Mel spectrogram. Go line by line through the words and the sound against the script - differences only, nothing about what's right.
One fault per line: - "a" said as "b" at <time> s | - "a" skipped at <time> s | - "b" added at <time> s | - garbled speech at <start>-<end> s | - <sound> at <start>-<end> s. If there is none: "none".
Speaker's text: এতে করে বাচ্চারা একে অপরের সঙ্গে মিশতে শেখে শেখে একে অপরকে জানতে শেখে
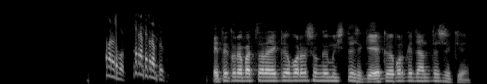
- chirp at 1.1-1.7 s
- "শেখে" skipped at 3.7 s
